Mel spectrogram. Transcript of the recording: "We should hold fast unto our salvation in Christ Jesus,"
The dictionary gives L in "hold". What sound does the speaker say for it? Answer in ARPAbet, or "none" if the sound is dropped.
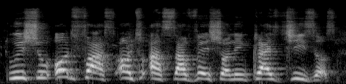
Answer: none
